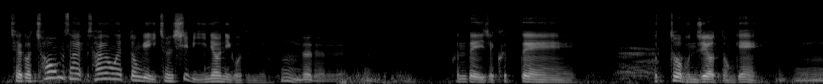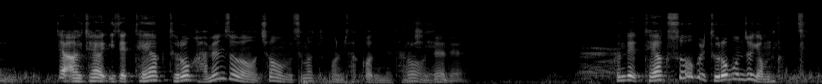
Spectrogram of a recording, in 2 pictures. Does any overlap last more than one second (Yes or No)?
No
